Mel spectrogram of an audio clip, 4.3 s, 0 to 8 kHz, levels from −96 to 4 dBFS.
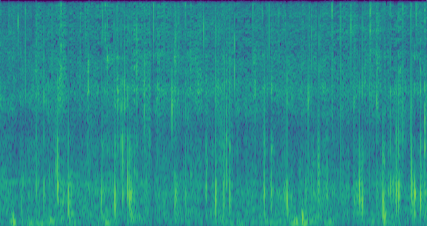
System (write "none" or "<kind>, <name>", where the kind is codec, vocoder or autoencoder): codec, SNAC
